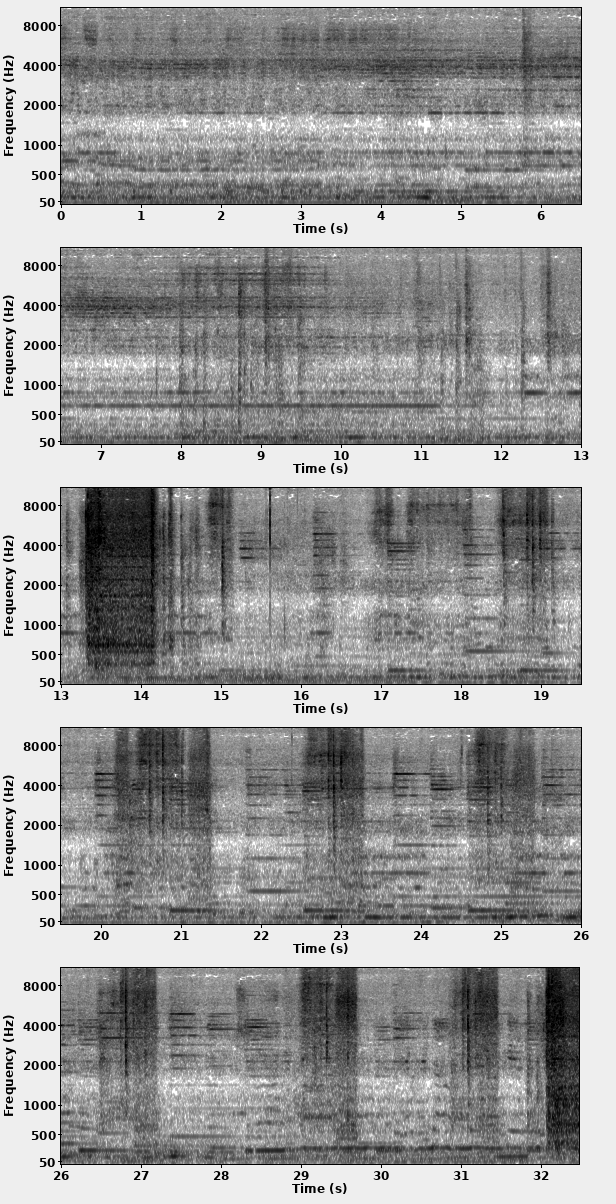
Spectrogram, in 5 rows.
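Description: HP DesignJet T120 plotter printing a page, working again after its main board was replaced. A loud rushing burst of about a second comes about 13 seconds in. After it the print-head carriage and paper-feed motors run in short repeated strokes with low stepping whines, while background music plays.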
